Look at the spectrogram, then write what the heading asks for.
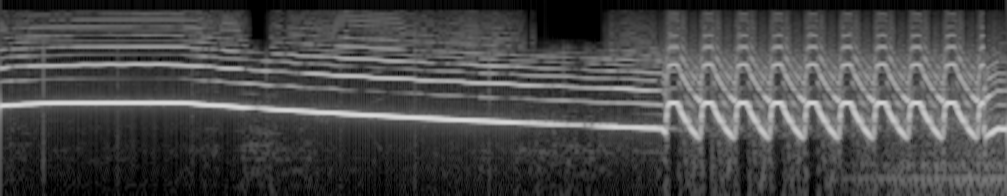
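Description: Russian police car siren: one long wail that rises, holds high, then slowly falls, switching about two-thirds through to a fast yelp of about three sweeps a second.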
